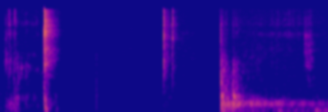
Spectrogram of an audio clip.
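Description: Isolated clicks in a small room: one sharp click about half a second in, two faint quick clicks around two seconds, then a duller knock near three seconds followed by a short low hum that fades.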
